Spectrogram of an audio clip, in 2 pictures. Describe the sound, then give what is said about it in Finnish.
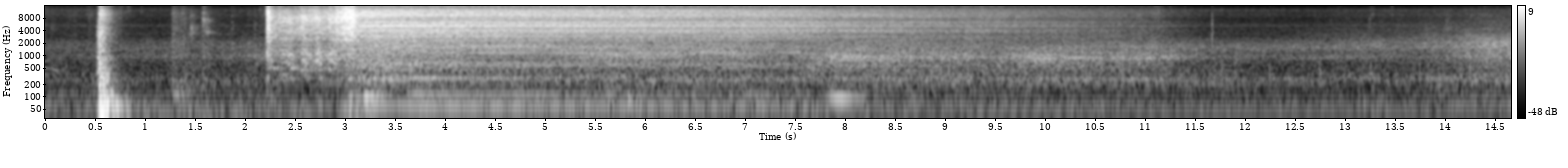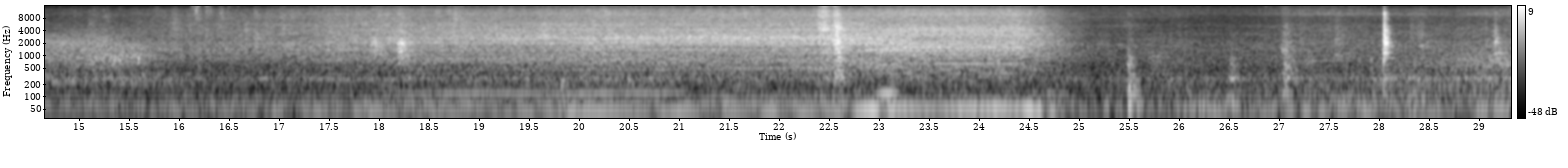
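A car door thuds shut, then an engine starts and a car drives to an address in town with a steady rumbling hum for a long stretch before slowing, with a few clunks near the end. “Hypätkää kyytiin.”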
